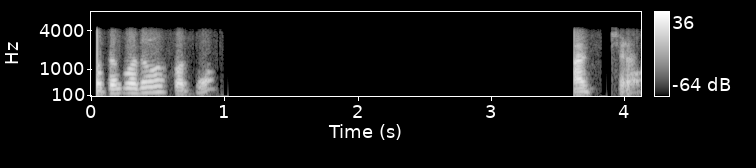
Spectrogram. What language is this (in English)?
Bangla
